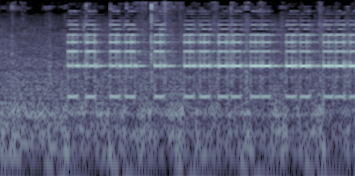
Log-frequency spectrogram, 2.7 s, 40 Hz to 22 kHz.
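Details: 386 DX/40 motherboard with AMD 386DX-40 CPU: short high beep at every key press, keyboard error shown; damage around keyboard area suspected, cause never found.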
